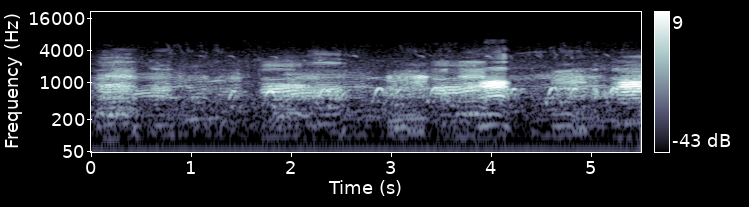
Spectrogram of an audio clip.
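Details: Blue wildebeest calling from a herd of several hundred, recorded at medium close range: overlapping nasal, honking grunts with rich harmonics, coming in uneven bursts roughly every second, many animals calling at once.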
